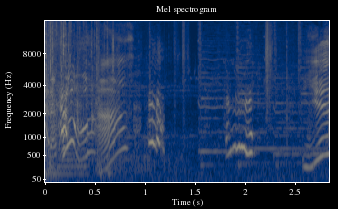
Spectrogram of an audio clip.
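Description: Cartoon dog barking and yipping at a bone-shaped-cake birthday party for a dog, with several short high yaps and whimpering cries spread across the clip, loud and close, alone without talk.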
